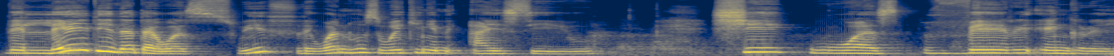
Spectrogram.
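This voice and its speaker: Woman chatting a story to camera, slow and unhurried, lots of "and then" and "you know". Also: mid-range voice, a little mellow. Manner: conversational, repeats phrases, many "you know" and "and then". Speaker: vlogger telling a workplace story. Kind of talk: casual storytelling.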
